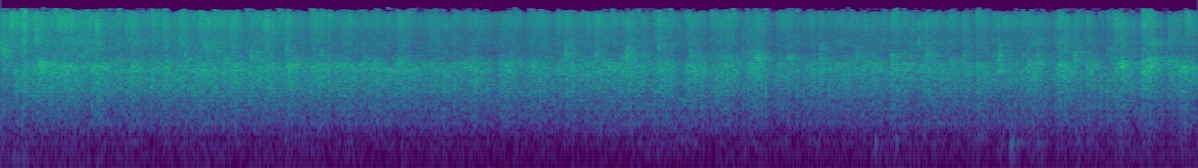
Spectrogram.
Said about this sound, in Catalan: Senyor alcalde, senyora regidora de Tradicions i Festes, heu aprovat l'examen, heu vist? Els aplaudiments han sigut unànims.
